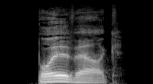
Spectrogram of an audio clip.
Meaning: bulwark, rampart, stronghold, fortress, bastion
- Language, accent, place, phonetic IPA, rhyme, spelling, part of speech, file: German, Germany, Berlin, [ˈbɔlˌvɛʁk], -ɔlvɛʁk, Bollwerk, noun, De-Bollwerk.ogg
